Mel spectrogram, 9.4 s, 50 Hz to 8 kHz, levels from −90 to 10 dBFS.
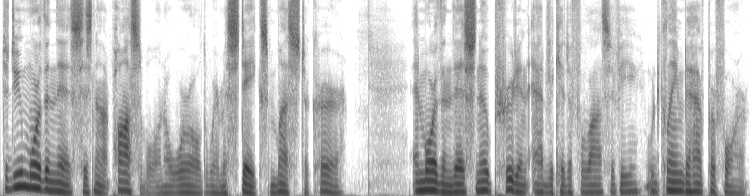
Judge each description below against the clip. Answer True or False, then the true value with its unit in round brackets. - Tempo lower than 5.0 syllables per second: False (5.1 syllables/s)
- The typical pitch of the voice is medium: False (120 Hz)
